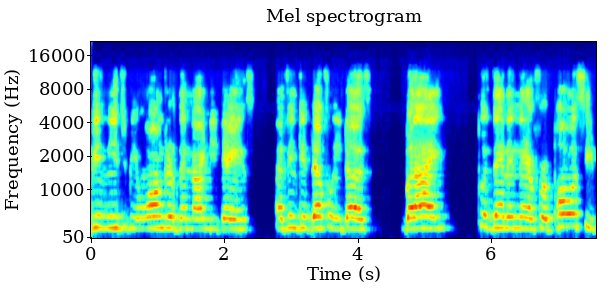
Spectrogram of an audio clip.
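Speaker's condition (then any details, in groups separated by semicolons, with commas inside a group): Cerebral palsy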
